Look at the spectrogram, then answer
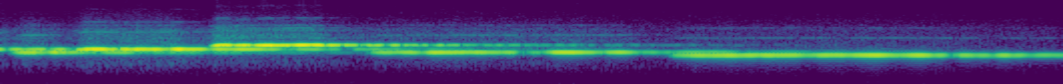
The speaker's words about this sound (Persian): شاخه ها و تنه درخت رو بغل کرده بود نوازشش میکرد و باهاش حرف میزد البته ما الان میدونیم حرف میزد اگه در حال یاد گرفتن زبان درخت نبودیم فکر میکردیم داره سوت میزنه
